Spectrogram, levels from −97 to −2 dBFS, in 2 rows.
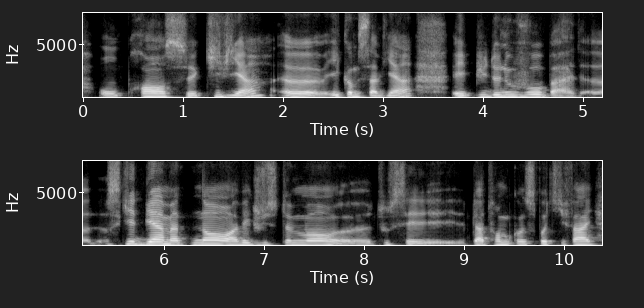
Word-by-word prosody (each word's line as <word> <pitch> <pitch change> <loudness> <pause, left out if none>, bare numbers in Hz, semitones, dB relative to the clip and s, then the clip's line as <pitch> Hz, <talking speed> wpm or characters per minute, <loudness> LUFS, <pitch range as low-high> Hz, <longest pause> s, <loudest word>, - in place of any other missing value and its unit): on 145 0 -4
prend 160 +3 +2
ce 160 0 -5
qui 145 +4 -4
vient, 145 - +1 0.2
heu, 145 -7 +3
et 155 0 -2
comme 175 -1 +2
ça 160 -4 +1
vient 135 - -1 0.4
et 150 -1 +2
puis 170 +4 -7
de 170 +1 +1
nouveau 185 +1 0
bah, - - -3
heu, - - -17 0.5
ce - - -8
qui 220 - -1
est - - +3
bien 210 +4 +6
maintenant 185 0 +3
avec 165 0 +2
justement, 170 +1 0
heu, 110 -5 -4
tous 160 - -11
ces 170 - -7
plateformes 155 +1 0
comme 145 0 -4
Spotify, 155 +2 0
160 Hz, 170 wpm, -20 LUFS, 150-175 Hz, 0.5 s, bien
